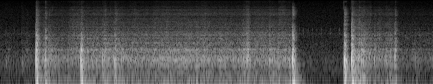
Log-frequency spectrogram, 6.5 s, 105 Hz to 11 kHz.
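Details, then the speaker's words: Harman Kardon HK580i receiver: bursts of crackling static cutting in and out when the board is touched or heated; suspected cracked solder joint or bad transistor. "yeah we definitely have a problem there either it's a crack solder it's a crack solder or a bad transistor which one is it this"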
